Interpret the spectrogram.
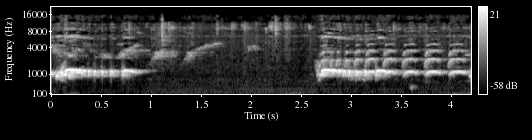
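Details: Local zebra dove in kerot koar song, meant to stir mood and breeding desire in other doves: two bursts of rich, rolling trilled cooing separated by a quiet gap, with a few high chirps.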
